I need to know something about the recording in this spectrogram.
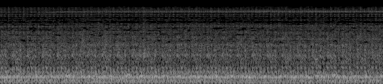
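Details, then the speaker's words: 2008 Chevrolet Captiva diesel, 5-speed automatic, all-wheel drive, after supply pump timing gear cleaned and repair finished: even idle with steady low clatter, no misses or knocks, runs smooth and clean. "Oke, sudah berjalan. Bagus, teman-teman. Mulus."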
